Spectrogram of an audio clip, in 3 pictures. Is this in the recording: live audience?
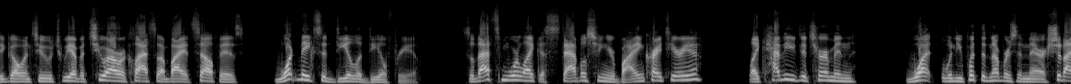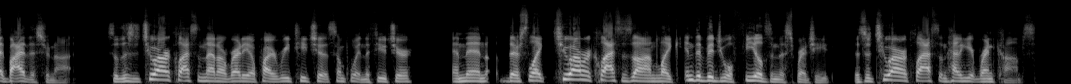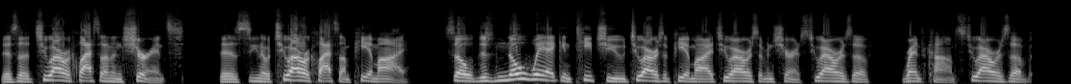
yes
